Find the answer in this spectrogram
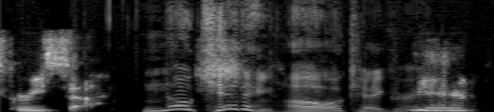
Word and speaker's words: Griese: never really asked if your last name is pronounced Grace or Greece but I I'm G to go with Greece well you're close there's an uh at the end so it's grea no kidding oh okay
